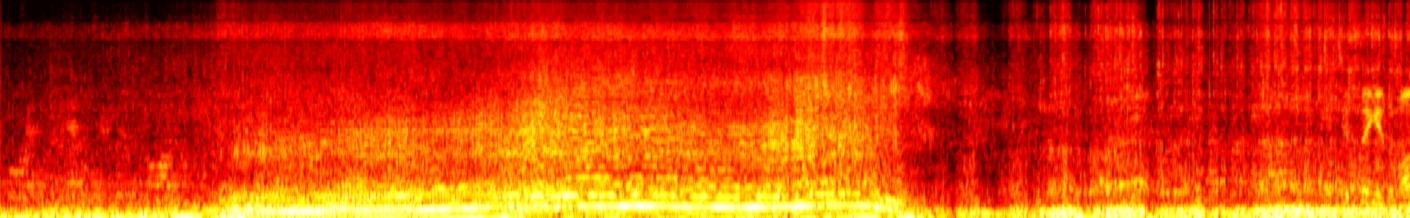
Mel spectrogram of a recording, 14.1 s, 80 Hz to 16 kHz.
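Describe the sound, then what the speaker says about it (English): A twin-turbo big-block XY drag car at an Australian radial drag race makes a full pass, its engine roaring loud and rising in pitch, easing briefly near the end, while a voice talks over it. "Twin Turbo XY's going down for a full run, 628, 117 mile an hour in the far lane"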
